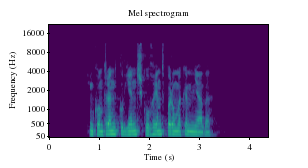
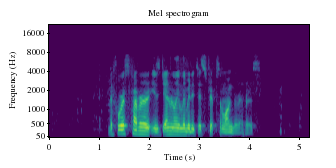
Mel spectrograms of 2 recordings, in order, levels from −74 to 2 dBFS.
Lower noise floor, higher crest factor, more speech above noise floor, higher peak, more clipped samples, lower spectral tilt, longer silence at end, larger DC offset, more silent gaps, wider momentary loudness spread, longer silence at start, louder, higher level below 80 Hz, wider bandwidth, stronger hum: about the same, -77 dBFS vs -74 dBFS; about the same, 18 dB vs 20 dB; second, 49 dB vs 56 dB; second, -14 dBFS vs 0 dBFS; neither; about the same, -6.5 dB/octave vs -7 dB/octave; about the same, 1.1 s vs 1.2 s; neither; neither; second, 6 LU vs 18 LU; second, 0.8 s vs 1.2 s; second, -29 LUFS vs -17 LUFS; first, -60 dBFS vs -70 dBFS; first, 11.5 kHz vs 7.4 kHz; neither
